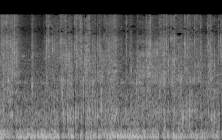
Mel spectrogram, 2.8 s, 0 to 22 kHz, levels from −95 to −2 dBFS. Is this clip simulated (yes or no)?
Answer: no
